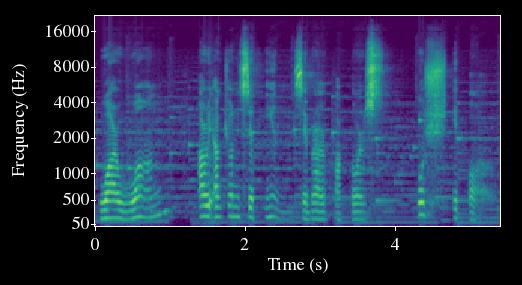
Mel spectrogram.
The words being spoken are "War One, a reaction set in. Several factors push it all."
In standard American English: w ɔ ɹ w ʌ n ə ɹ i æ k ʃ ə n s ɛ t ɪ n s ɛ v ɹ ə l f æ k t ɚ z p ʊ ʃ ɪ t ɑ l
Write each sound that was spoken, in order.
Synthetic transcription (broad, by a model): w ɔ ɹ w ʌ n ə ɹ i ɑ k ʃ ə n s ɛ t ɪ n s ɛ b ɹ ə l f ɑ k t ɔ s p ʊ ʃ ɪ t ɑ l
